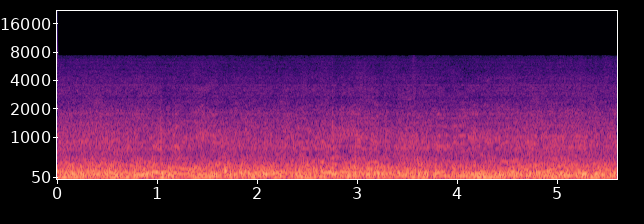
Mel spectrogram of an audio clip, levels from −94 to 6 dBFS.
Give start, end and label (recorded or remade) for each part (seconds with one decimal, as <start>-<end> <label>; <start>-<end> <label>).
0.0-0.8 recorded; 0.8-1.7 remade; 1.7-2.4 recorded; 2.4-3.4 remade; 3.4-3.8 recorded; 3.8-4.6 remade; 4.6-5.6 recorded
